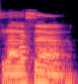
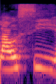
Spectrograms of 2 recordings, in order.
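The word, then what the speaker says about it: 老师: La lause Yes Lause. Yes. Lause jangan Lausi ya bukan lausi. Lause kan si h bacanya sh ya.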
